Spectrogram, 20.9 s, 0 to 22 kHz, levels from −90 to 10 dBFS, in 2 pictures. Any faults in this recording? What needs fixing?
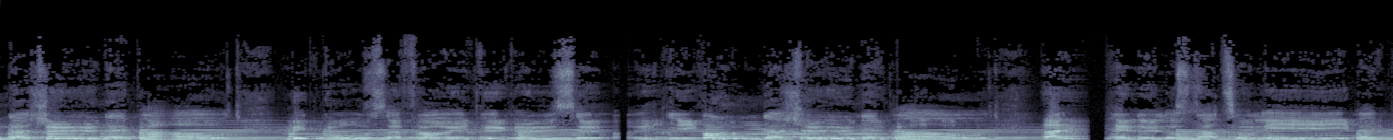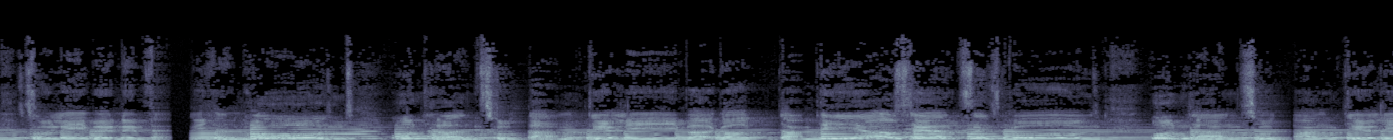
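AAC frame loss with concealment occurs at 1.18, 4.44–4.97, 8.05–8.36, 11.61–11.94, 13.98–14.68, 16.24–16.49 and 20.01–20.22 s. The decoder fills missing frames from the last good spectrum, so these gaps sound smeared, noisy or phasey. On a spectrogram they appear as blurred, frozen-looking patches; at 4.44 and 13.98 s they break into scattered runs. Prevent it with reliable transport, using retransmission or forward error correction for the AAC stream.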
